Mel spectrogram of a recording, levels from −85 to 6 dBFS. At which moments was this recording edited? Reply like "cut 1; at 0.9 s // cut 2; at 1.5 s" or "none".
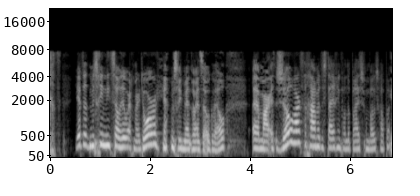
cut 1; at 2.8 s // cut 2; at 4.5 s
